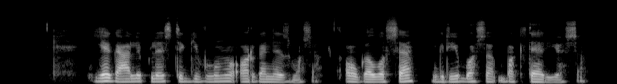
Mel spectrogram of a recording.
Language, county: Lithuanian, Vilnius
